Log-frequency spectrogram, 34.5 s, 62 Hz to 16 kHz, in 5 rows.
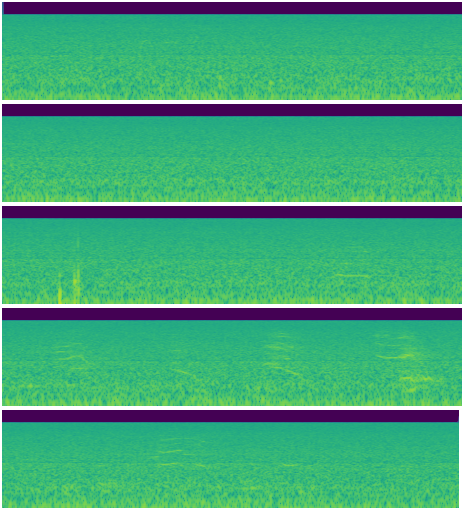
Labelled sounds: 18.9	19.2	humpback whale, 1.5 to 1.6 kHz
21.4	21.9	humpback whale, 0.83 to 1.9 kHz
24.6	25.1	humpback whale, 1.5 to 3.3 kHz
26.3	26.9	humpback whale, 0.90 to 3.3 kHz
29.9	30.3	humpback whale, 1.4 to 3.2 kHz

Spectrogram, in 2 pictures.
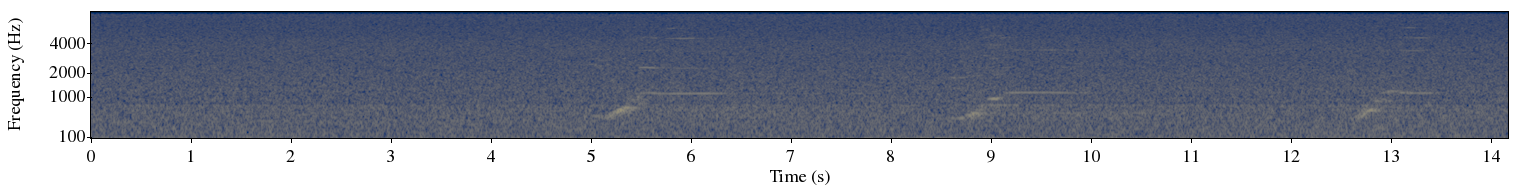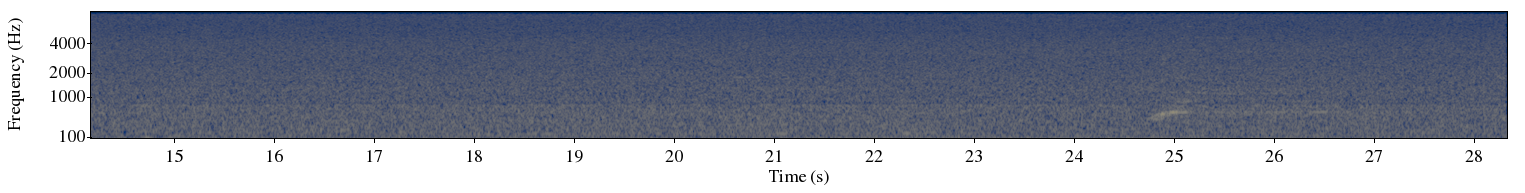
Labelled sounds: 5.5	6.2	humpback whale, 1.0 to 4.6 kHz
9.2	9.7	humpback whale, 1.1 to 1.2 kHz
12.9	13.5	humpback whale, 1.1 to 4.7 kHz

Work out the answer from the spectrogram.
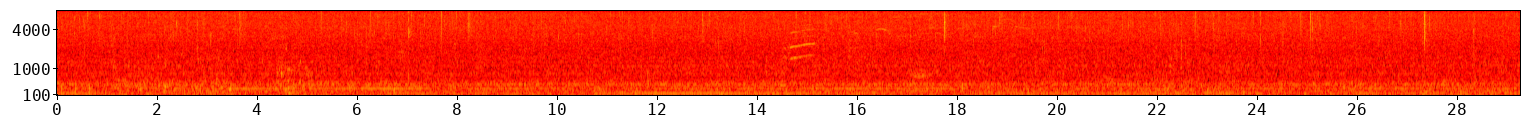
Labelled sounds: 14.5	15.2	killer whale, Bigg's (transient), call T01, 1.3 to 4.1 kHz
16.4	16.7	killer whale, Bigg's (transient), 3.8 to 4.2 kHz
19.1	19.5	killer whale, Bigg's (transient), 4.2 to 4.6 kHz

